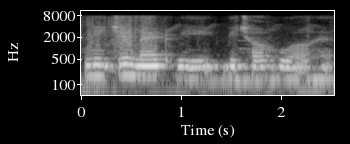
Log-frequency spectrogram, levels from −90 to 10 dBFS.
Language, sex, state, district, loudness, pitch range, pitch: Hindi, female, Haryana, Charkhi Dadri, -15 LUFS, 155-165 Hz, 160 Hz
